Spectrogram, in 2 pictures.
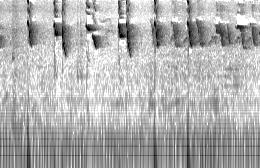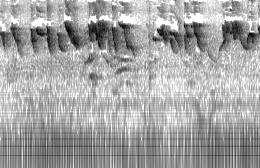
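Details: Criollo canary song for teaching young birds: fast high-pitched trills and chirps, rapid rising and falling notes, with several other birds twittering and low rumbling background noise.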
